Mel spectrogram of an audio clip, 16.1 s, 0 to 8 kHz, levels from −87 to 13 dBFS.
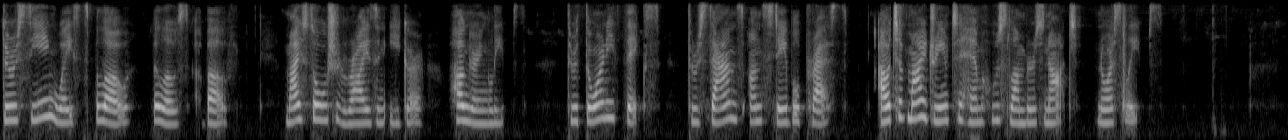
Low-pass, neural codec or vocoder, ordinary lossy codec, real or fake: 7.2 kHz; none; AAC, 48 kbps; real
